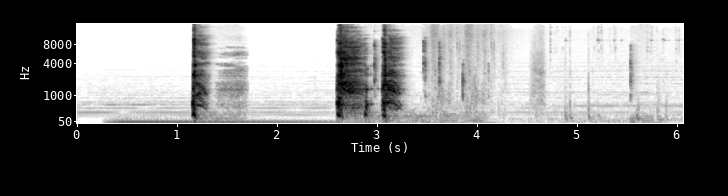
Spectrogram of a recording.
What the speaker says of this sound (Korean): 마른 기침 나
